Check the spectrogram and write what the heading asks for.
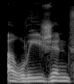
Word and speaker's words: Elysian: I think it's Elysian Field.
